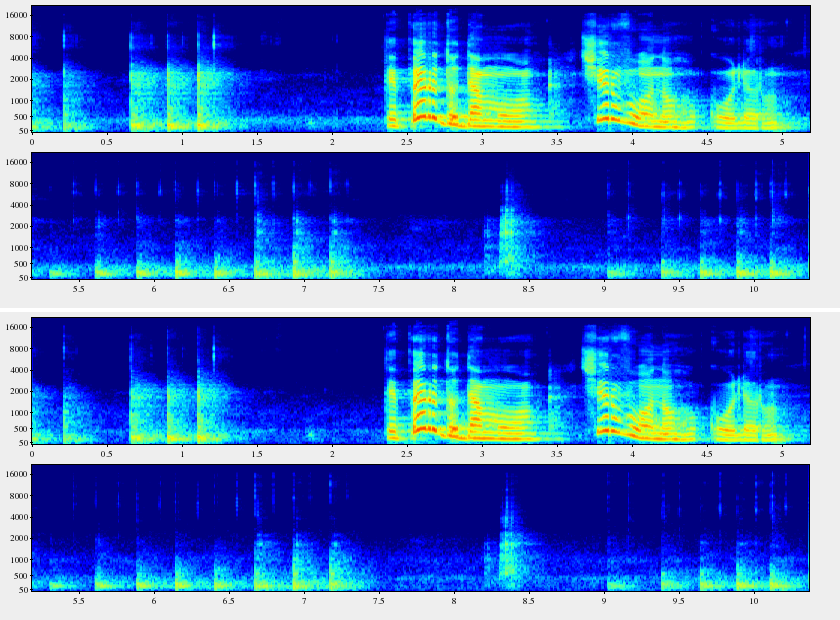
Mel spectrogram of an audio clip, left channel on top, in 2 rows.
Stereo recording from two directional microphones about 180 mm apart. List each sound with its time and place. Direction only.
2.3 s a woman's voice: centre (ahead or behind); by 5.0 s 20° right (ahead or behind)
5.5 s music: 15° right (ahead or behind)
9.7 s music: 20° right (ahead or behind)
